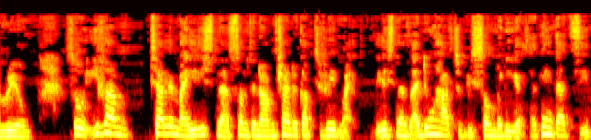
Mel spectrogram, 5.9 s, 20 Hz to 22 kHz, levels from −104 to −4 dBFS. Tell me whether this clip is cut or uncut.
cut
